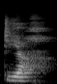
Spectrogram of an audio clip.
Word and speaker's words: Dior: merupakan brand Dior atau dalam bahasa Prancisnya pronunciation-nya disebut dengan Dior.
